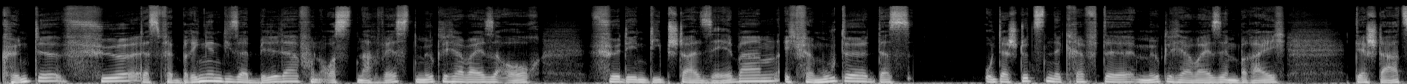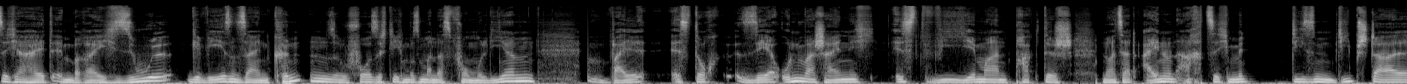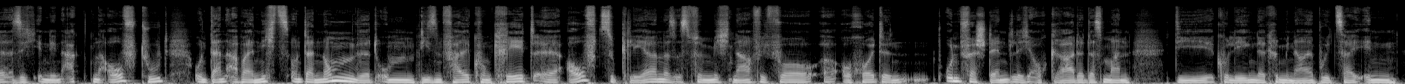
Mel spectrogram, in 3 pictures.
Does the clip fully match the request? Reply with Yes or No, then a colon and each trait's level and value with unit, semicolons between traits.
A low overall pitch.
Yes: low, 105 Hz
